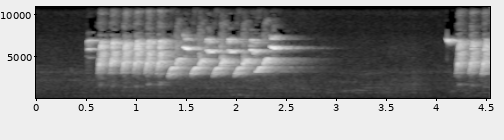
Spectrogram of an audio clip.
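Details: Şakşaklı-style song of a European goldfinch lead bird from Turkey: one brisk string of quick, jangling high notes lasting almost two seconds, then silence and the start of another burst.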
